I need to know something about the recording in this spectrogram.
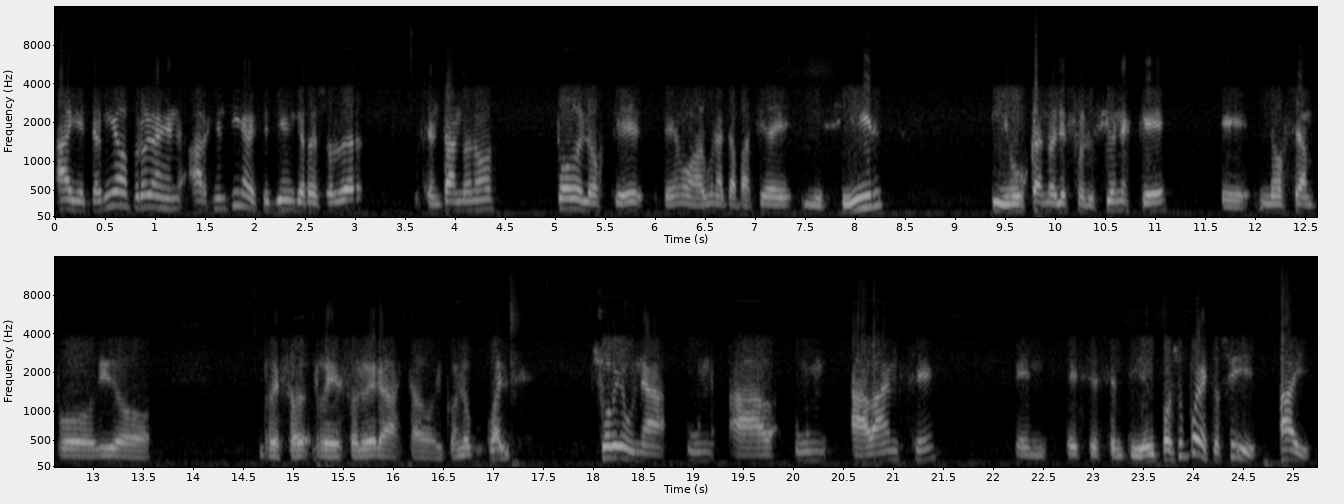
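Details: Adult man with stuttering since childhood, which he says has a genetic load and may have been triggered by trauma, still getting stuck at times, speaking Spanish in a real radio interview with word repetitions; stuttering.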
